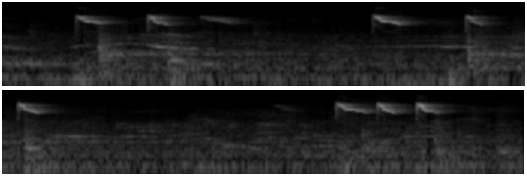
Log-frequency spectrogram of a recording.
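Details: Yellow-breasted Oriental white-eye from Garut with a crystal, ringing voice utters quick series of short, shrill down-slurred chirps, often in bursts of two or three, over quiet background sounds.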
